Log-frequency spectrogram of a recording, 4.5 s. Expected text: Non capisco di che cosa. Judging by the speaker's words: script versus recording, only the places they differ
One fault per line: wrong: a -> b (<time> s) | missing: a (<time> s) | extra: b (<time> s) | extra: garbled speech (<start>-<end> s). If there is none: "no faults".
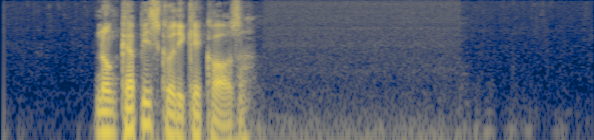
no faults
